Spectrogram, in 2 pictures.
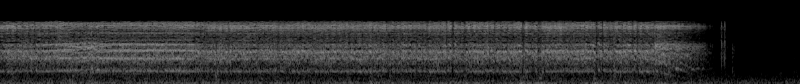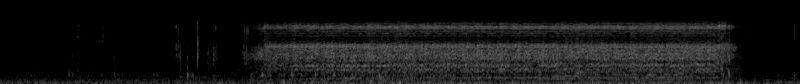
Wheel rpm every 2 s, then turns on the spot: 160, 160, 160, 80, 0, 30, 70, 50.
none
